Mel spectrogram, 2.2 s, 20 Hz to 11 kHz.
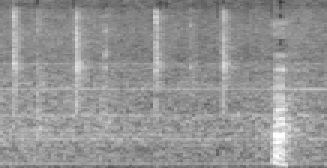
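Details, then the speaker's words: Yamaha REV5/REV7 reverb after power supply repair: switching stereo to mono gives a few crisp light relay clicks about half a second apart and one louder clack; relays working normally. "so you had me go off stereo mono I hear the relays clicking obviously"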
